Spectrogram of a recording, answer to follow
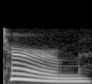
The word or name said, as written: term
